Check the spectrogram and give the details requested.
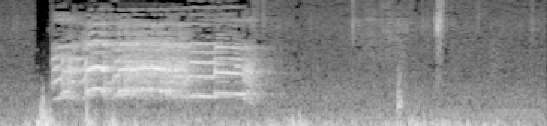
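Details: Rooster giving a single harmonic-rich crow lasting over a second, steady then dropping at the end, followed by quieter low thumps and a faint short high note.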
